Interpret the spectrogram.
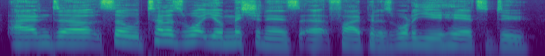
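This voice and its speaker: A man co-hosting a casual studio chat as editor, asking relaxed, friendly questions. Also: a little high, brisk, clean tone, dry recording. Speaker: editor and co-host.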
